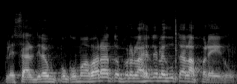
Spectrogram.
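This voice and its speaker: A man with a Dominican accent, arguing emphatically as a TV panelist in a lively studio debate. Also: medium pitch. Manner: emphatic, insistent, lists items rapidly.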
